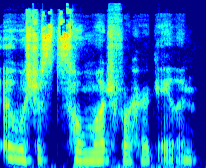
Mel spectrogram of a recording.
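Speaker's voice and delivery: soft sorrowful whisper. Acted. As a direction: breathe it out, barely voiced. Grieving aunt repeats, unvoiced.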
